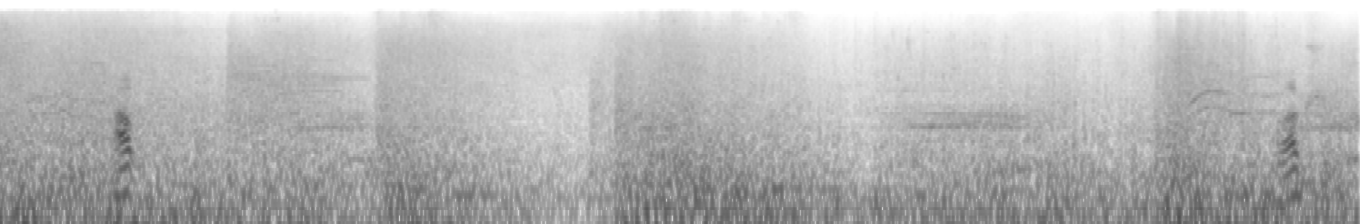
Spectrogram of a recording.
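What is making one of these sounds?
Magic blasts crackle and roar.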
